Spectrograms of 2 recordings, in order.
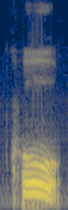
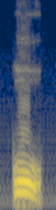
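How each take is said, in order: First: The k sound has a puff of air. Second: The k sound has no puff of air. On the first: The speaker calls it right. "ada dorongan udara saat mengucapkannya" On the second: The speaker calls it wrong. "bukan dibaca u"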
